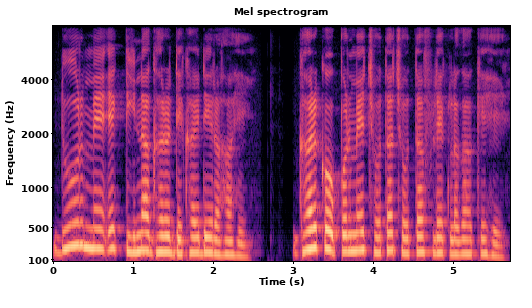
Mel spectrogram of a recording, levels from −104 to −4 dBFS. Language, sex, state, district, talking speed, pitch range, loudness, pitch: Hindi, female, Arunachal Pradesh, Longding, 190 wpm, 180-220 Hz, -17 LUFS, 195 Hz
